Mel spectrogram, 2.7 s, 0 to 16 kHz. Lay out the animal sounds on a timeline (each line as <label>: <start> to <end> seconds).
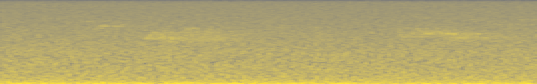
Red-eyed Vireo (Vireo olivaceus): 0.0 to 2.7 seconds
